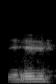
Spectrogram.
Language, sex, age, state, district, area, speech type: Assamese, male, 60+, Assam, Darrang, rural, conversation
